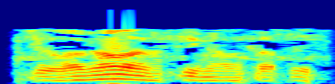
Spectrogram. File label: Sheriff Dispatch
